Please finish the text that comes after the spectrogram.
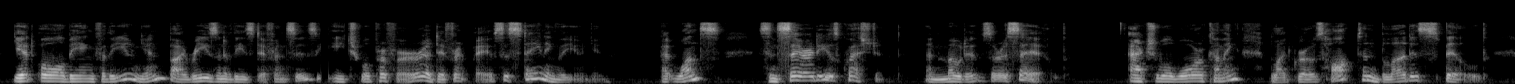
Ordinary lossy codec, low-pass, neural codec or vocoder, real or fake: MP3, 48 kbps; 7.2 kHz; none; real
